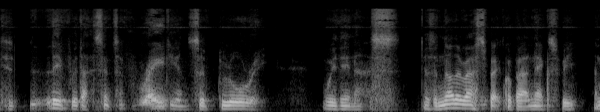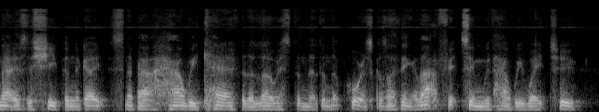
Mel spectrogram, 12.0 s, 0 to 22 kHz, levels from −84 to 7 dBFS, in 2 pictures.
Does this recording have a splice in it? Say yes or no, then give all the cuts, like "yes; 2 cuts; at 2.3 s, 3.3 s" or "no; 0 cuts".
yes; 6 cuts; at 2.1 s, 4.1 s, 5.0 s, 5.8 s, 7.2 s, 9.2 s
